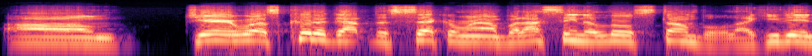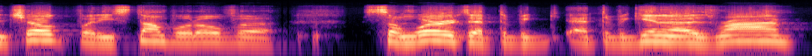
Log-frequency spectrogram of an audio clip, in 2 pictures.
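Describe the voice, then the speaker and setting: A man giving his take in a casual podcast chat, hesitant and halting, with many fillers and restarts. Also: on the high side, fairly bright tone, no echo.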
